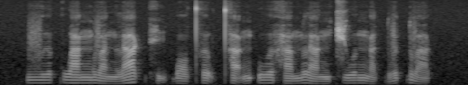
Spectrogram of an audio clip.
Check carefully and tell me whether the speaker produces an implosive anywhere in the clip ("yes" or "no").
yes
